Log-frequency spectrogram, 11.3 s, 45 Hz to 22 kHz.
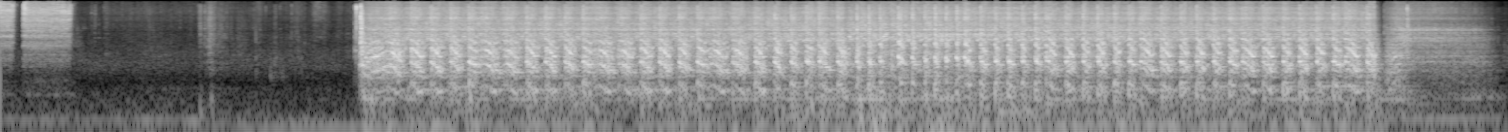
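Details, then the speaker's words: Cheap, long-unstarted 12-valve Cummins diesel on extra-strength starting fluid; even beat of about four pulses per second for roughly eight seconds then dies; fuel present at the P pump, owner suspects fuel solenoid wiring; no sustained run. "Went a little bit. Tried a little bit more. Sounds good."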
